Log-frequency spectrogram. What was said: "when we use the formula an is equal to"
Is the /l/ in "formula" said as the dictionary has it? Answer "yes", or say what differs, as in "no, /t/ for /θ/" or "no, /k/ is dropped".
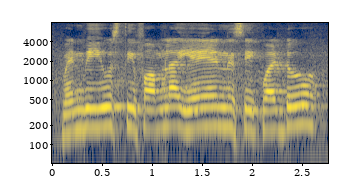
no, /l/ is dropped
